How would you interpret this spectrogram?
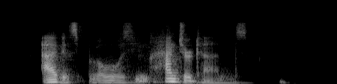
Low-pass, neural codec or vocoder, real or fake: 7.2 kHz; codec, 16 kHz, 0.5 kbps, X-Codec, HuBERT features, trained on general audio; fake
